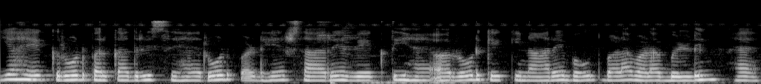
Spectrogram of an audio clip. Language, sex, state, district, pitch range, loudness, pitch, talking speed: Hindi, female, Jharkhand, Garhwa, 185-205 Hz, -14 LUFS, 195 Hz, 175 wpm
